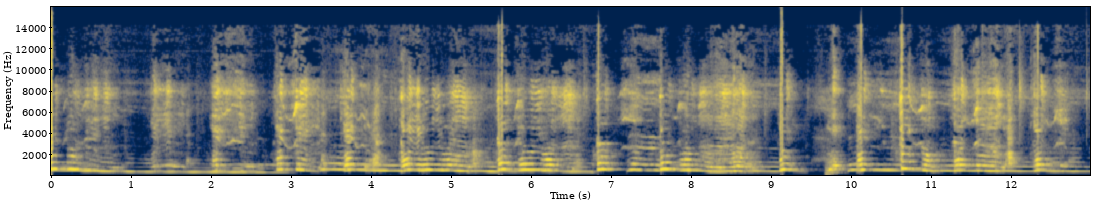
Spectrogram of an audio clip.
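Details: A female German Shepherd gives long, wavering howls that slide slowly downward, howling along with her owner who started her off; German Shepherd.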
